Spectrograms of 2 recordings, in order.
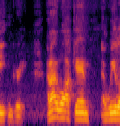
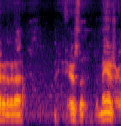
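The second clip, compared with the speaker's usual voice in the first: usual speaking voice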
